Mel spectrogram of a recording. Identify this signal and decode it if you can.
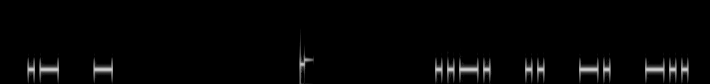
Morse code, heard as a keyed tone, about 20 wpm, spaced as for 15 wpm, 700 Hz. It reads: AT FIND
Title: 2x Character Spacing - Top 100 Words - 20wpm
